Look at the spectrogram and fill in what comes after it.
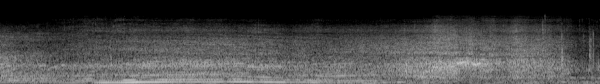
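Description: A motor vehicle's engine running, its pitch rising and falling, with a few sharp knocks near the end.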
